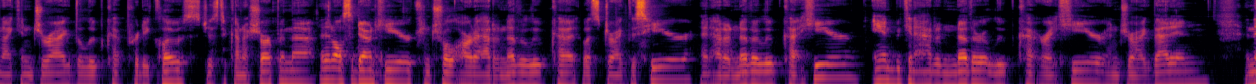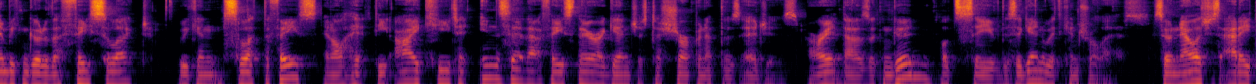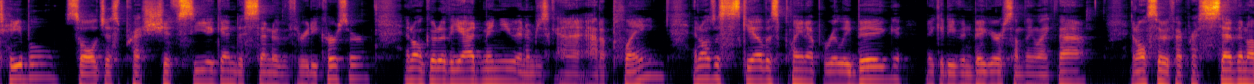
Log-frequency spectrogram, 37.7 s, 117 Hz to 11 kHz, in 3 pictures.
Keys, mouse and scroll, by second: 2.3 click, 2.7 shift+middle click, 2.8 shift+click, 3.1 shift+click, 3.5 shift+click, 4.1 ctrl+r, 6.2 ctrl+r, 8.5 ctrl+r, 13.1 click, 14.7 click, 15.7 i, 18.6 click, 19.0 Tab, 19.3-19.7 drag, 20.0-20.6 drag, 20.6-20.9 middle drag, 21.1 shift+middle click, 21.8 ctrl+s, 22.2 click, 22.9 ctrl+s, 23.4 shift+click, 23.8 click, 24.2 a, 24.7 click, 26.7 shift+c, 27.4-27.9 drag, 31.8 s, 33.6 click, 33.9 s, 34.9-35.6 drag, 37.2 KP_7.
